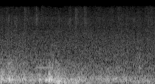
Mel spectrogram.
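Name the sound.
rain with thunder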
